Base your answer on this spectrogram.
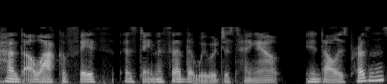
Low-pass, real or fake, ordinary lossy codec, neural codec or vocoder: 7.2 kHz; fake; MP3, 24 kbps; codec, 16 kHz, about 1 kbps, DyCAST, with the encoder's durations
